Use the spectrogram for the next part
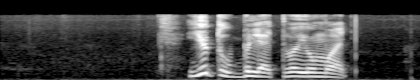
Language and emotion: Russian, angry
